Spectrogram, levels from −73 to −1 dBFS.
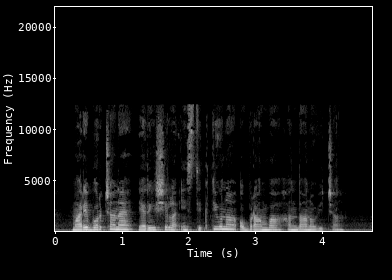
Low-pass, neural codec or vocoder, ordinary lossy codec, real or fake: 19.8 kHz; vocoder, 44.1 kHz, 128 mel bands every 512 samples, BigVGAN v2; AAC, 32 kbps; fake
